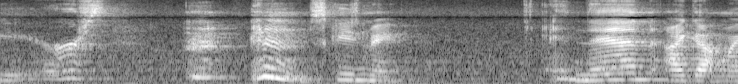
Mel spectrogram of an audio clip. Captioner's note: cough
